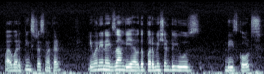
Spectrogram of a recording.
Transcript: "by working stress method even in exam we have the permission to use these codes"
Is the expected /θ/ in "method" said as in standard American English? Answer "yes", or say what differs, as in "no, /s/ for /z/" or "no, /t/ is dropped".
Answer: no, /t/ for /θ/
